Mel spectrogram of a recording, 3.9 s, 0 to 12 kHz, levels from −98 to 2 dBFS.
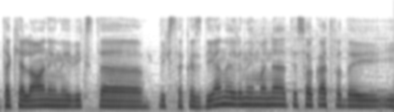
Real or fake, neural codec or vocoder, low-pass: real; none; 7.2 kHz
